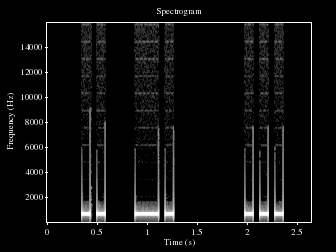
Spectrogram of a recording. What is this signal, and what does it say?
Morse code, heard as a keyed tone, about 16 wpm, 700 Hz. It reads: IN S
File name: Morsekurs / Witze / Witz 14. August 2018, 70 F80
